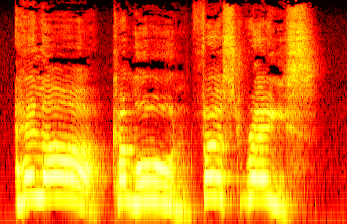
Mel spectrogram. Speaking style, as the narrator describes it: Joel called out

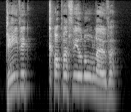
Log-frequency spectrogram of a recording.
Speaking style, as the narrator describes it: cried Miss Betsy

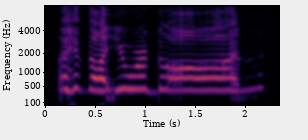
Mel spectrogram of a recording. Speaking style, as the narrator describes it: she wailed into his pocket

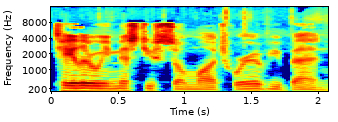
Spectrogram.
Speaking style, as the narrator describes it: she said

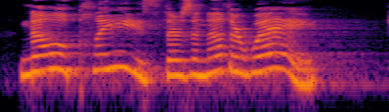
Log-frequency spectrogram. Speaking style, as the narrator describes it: shouted at him now

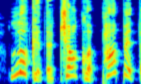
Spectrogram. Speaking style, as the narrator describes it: cried

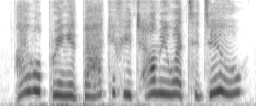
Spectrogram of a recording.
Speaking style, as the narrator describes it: cried the little fish, who would have promised anything

